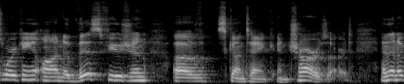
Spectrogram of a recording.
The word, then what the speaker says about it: Skuntank: And that's because Skuntank does not have that middle K. It really bothers me when people pronounce it Skunk Tank.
